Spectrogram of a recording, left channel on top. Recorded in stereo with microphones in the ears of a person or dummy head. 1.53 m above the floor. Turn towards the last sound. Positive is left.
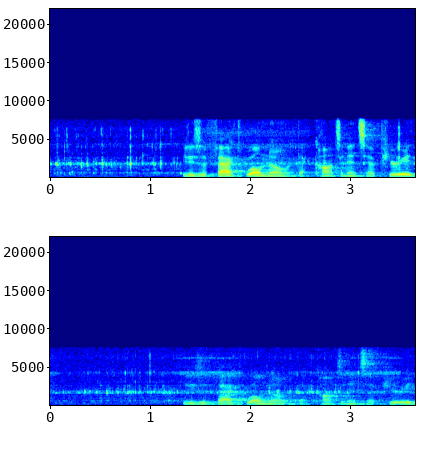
turn(degrees=65)  # may be behind; listen again after turning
